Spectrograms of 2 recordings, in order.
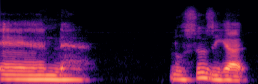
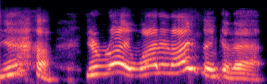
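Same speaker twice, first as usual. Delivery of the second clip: sobbing husband; 12 semitones higher, 5 dB louder than usual. Retold or imitated. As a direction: whimper it like a man at his wits' end. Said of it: "He says".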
